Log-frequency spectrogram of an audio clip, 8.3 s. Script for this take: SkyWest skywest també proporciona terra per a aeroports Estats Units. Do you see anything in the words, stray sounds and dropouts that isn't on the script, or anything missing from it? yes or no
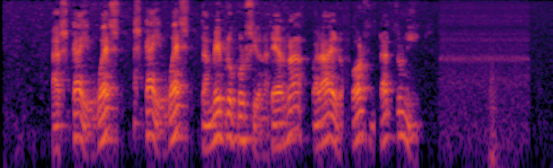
yes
